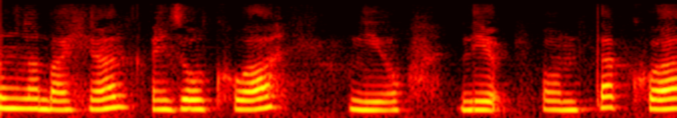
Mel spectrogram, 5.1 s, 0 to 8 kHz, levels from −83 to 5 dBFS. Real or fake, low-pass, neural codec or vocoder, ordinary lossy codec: fake; 7.2 kHz; codec, 16 kHz, 0.7 kbps, FocalCodec; MP3, 32 kbps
